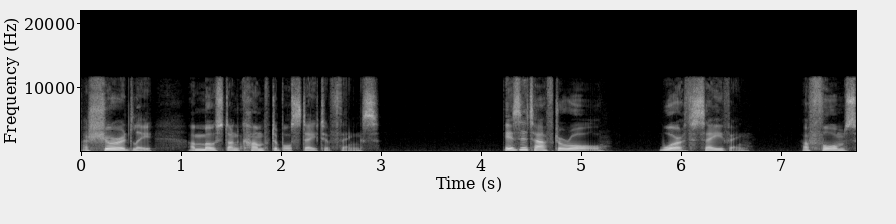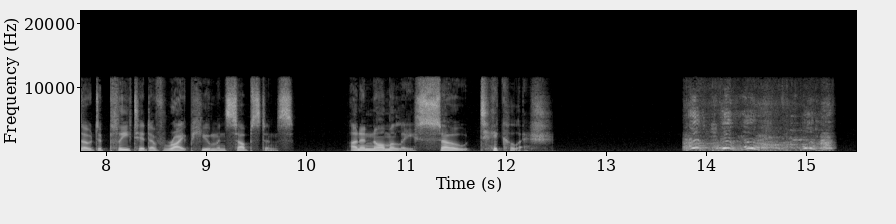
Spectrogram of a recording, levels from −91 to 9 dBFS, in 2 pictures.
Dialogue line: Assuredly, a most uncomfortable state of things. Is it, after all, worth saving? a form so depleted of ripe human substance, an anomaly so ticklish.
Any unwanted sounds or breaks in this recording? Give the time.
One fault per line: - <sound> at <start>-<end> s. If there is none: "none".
- bark at 13.8-15.3 s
